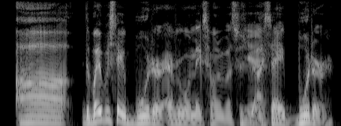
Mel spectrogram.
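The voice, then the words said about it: Philadelphia accent. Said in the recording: “That Philly accent is unique.”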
